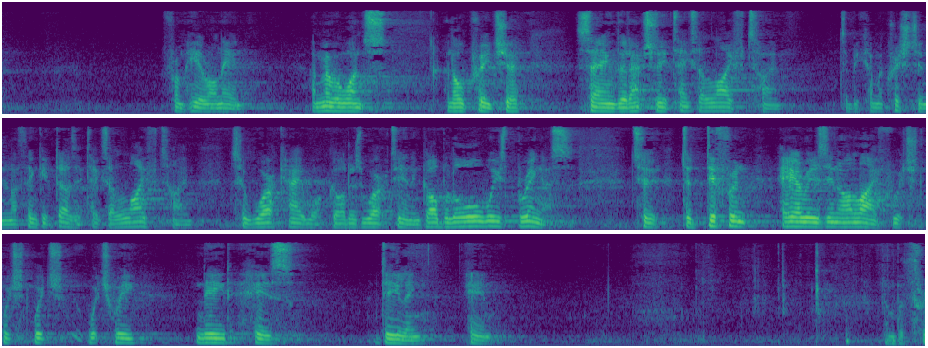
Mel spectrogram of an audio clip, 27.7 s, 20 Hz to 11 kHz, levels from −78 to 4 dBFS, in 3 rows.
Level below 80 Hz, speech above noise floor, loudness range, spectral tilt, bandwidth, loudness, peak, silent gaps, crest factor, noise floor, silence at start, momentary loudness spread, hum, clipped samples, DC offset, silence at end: -62 dBFS; 32 dB; 8 LU; -3.5 dB/octave; 8.8 kHz; -23 LUFS; -2 dBFS; none; 22 dB; -54 dBFS; 0 s; 18 LU; none; under 0.1%; under 0.1%; 0 s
